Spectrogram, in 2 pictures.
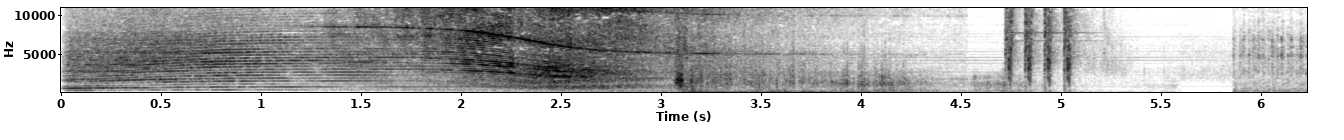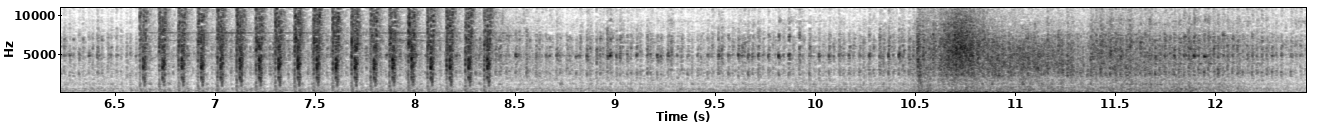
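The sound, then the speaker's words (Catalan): A war sound effect: an air-raid siren wails and rises, then heavy artillery explosions boom, rapid machine-gun bursts rattle, and more loud blasts follow, with no talking. “Acaba d'esclatar una gran guerra a una petita ciutat de l'est d'Europa.”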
